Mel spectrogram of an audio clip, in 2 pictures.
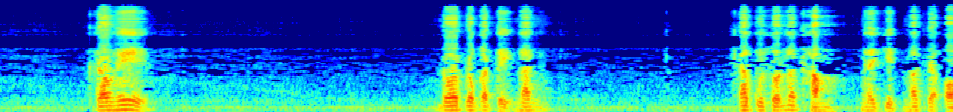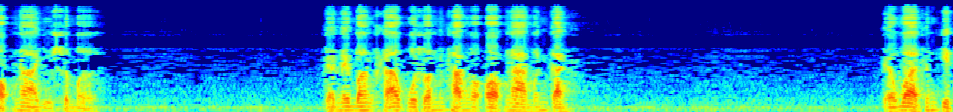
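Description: An elderly man speaks calmly in short phrases with pauses.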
